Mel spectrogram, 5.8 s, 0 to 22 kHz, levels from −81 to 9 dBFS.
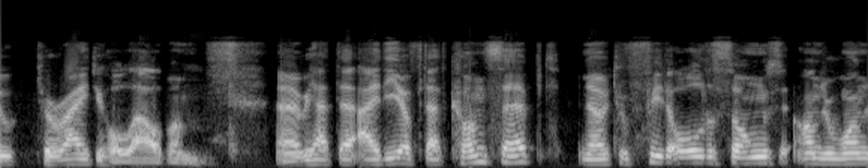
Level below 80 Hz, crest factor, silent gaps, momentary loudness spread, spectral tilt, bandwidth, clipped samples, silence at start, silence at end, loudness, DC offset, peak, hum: -62 dBFS; 14 dB; none; 8 LU; -5 dB/octave; 8.4 kHz; under 0.1%; 0 s; 0 s; -15 LUFS; under 0.1%; 0 dBFS; none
